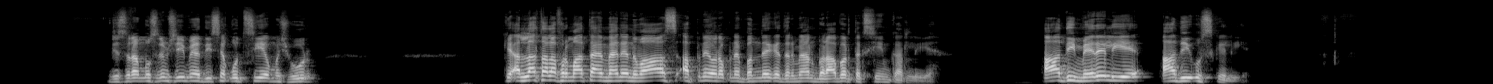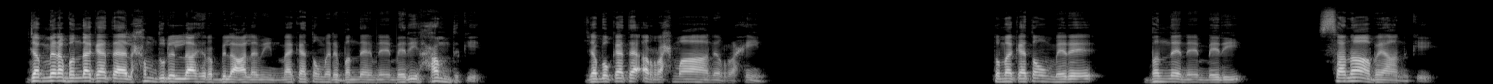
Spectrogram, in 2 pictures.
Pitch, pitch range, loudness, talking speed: 135 Hz, 115-165 Hz, -17 LUFS, 140 wpm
